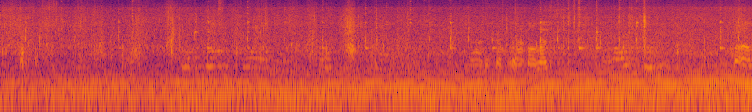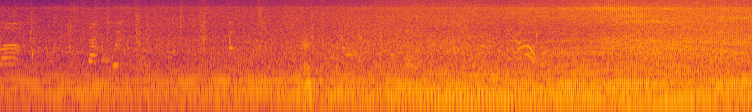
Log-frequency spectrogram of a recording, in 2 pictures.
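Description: Water buffalo hooves thud softly on wet grass.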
